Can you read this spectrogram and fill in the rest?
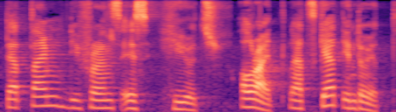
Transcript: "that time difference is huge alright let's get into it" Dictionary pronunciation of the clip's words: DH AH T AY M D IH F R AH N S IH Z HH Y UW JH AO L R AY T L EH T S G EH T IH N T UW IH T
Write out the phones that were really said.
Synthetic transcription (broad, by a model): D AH T AY M D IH F R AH N S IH S HH Y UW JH AO L R AY T L EH T S G EH T IH N T UW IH T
